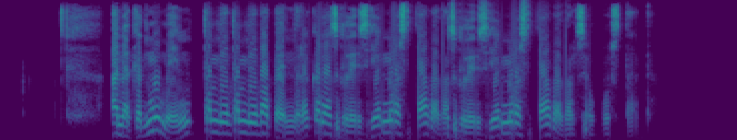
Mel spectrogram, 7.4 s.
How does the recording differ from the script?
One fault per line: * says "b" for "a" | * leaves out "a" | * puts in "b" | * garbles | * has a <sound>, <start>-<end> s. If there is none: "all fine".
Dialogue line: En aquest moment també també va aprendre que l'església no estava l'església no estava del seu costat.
all fine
